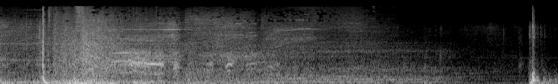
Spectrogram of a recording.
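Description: A monster growls loudly up close.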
